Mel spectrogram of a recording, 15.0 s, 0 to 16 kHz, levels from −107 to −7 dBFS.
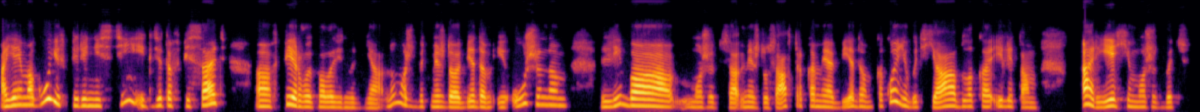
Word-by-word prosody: А 185 - +3
я 235 +4 +4
и - - -2
могу 245 - +2
их 340 - +3
перенести 215 +5 -3 0.2
и - - -3
где-то 220 +3 -2
вписать, 240 +8 +2 0.3
а, 195 0 +3
в - - -22
первую 190 -10 +3
половину 170 -2 -2
дня? 145 -1 -7
Ну, 245 +9 -7
может 255 - -5
быть, 185 0 -10
между 180 -2 0
обедом 170 +1 0
и 165 0 -8
ужином, 240 -3 -4 0.4
либо, 210 -1 +6
может 170 -1 -9
за 155 -1 +1
между 160 -2 -7
завтраком 195 +3 -2
и 180 - -1
обедом. 175 +2 -4
Какое-нибудь 200 - -3
яблоко 190 +2 +2
или, 190 +1 -3
там, 160 -3 -6 0.6
орехи 210 -3 +4
может 175 -2 -7
быть. 165 0 -9
190 Hz, 140 wpm, -22 LUFS, 170-220 Hz, 0.6 s, либо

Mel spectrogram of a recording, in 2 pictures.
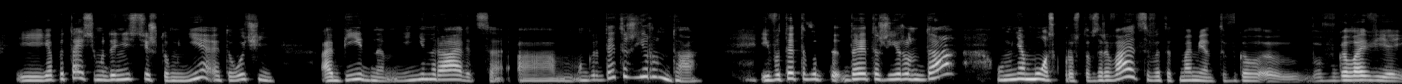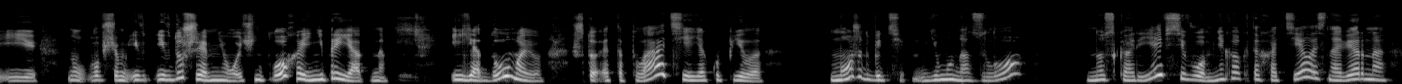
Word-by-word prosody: и 175 - -6
я 180 +3 +1
пытаюсь 250 +3 -2
ему 210 - -1
донести, 235 +3 +1
что 175 - -4
мне 210 - 0
это 190 -3 -5
очень 215 -5 -2 0.4
обидно, 185 +1 +1
мне 180 +3 -8
не 225 +4 +1
нравится. 220 -6 +1
А 90 0 -6
он 85 -2 -9
говорит: 205 0 -8
"Да 295 - 0
это 335 +3 -3
ж 325 - -7
ерунда". 250 - -1 0.6
И 195 - +2
вот 225 +4 -1
это 265 -2 +5
вот 235 -2 -1 0.2
"да 235 +3 +3
это 250 -1 +5
же 220 +1 -2
ерунда", 240 +2 +4 0.6
у 205 - -2
меня 230 +4 +6
мозг 240 -5 +6
просто 170 0 -6
взрывается 200 - +3
в - - -6
этот 175 -1 -6
момент 185 -5 -1
в 160 +1 -13
голо 170 -1 -1
э, 140 -3 -3
в 160 +9 -12
голове 195 -3 +5
и, 165 0 -5 0.3
ну, 200 -2 -4
в 195 - -8
общем, 195 -1 -1
ив 205 +2 -3
и 225 - +1
в - - -1
душе 230 -6 +3
мне 195 +1 +2
очень 190 +6 -3
плохо 415 - +4
и 220 - +4
неприятно. 190 - +1 0.6
И 215 - 0
я 205 -3 +3
думаю, 185 - +2 0.3
что - - -3
это 180 0 -6
платье 345 - +1
я 190 0 -1
купила, 185 -7 -4 0.7
может 245 - +1
быть, 200 0 -5
ему 215 +3 0
назло, 180 - -4 0.8
но, 195 +3 -2
скорее 200 - -1
всего, 235 - -2
мне 190 +8 -3
как-то 245 -4 -6
хотелось, 245 - -3
наверно, 215 +1 -1
200 Hz, 155 wpm, -22 LUFS, 180-235 Hz, 0.8 s, меня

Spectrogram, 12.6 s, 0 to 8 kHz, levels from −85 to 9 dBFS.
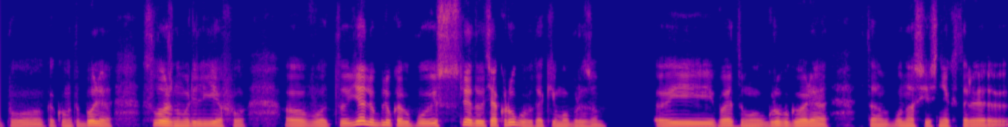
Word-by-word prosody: по 100 -1 -5
какому-то 110 0 -8
более 115 -3 +3 0.4
сложному 125 -4 +3
рельефу. 120 -3 -1 0.5
Э, - - -7
вот, 115 -3 -1
я 155 +11 +5
люблю 155 -4 +1
как 125 -5 +2
бы 130 +2 0
исследовать 135 -1 +2
округу 140 -6 +2
таким 110 0 -4
образом. 100 -1 -6 0.6
Э, 110 +1 0
и 115 -2 +2
поэтому, 110 -1 -2
грубо 115 +1 0
говоря, 115 -1 +2 0.5
там 105 -1 -4
у 115 - -3
нас 115 -1 -2
есть 105 -2 -5
некоторые, 110 +2 -2
115 Hz, 120 wpm, -25 LUFS, 110-125 Hz, 0.6 s, я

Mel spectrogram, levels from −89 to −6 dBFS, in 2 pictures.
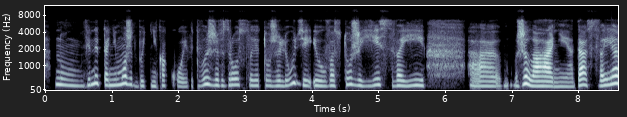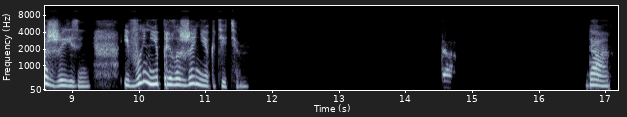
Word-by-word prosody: ну, 220 -6 -4
вины-то 235 +3 -1
не 220 +1 -3
может 250 -3 +1
быть 195 +1 -10
никакой. 185 -2 -7
Ведь - - -16
вы 250 +6 -1
же 225 -3 0
взрослые 215 0 -4
тоже 200 -1 -4
люди, 235 +5 -3
и 205 0 -3
у 200 -1 -2
вас 205 +1 -4
тоже 250 -4 0
есть 210 +5 -3
свои, 210 +2 -1 0.7
а, 190 -1 0
м, - - -11 0.2
желания, 190 -7 +6
да, 235 +2 +8
своя 230 +8 +3
жизнь, 195 -5 +1 0.5
и 225 -3 -1
вы 275 - 0
не 275 -6 +4
приложение 250 -3 +1
к - - -12
детям. 180 0 -9 2.9
Да. 320 -1 -6 2.0
Да. 215 -4 -1
210 Hz, 110 wpm, -23 LUFS, 195-245 Hz, 2.9 s, да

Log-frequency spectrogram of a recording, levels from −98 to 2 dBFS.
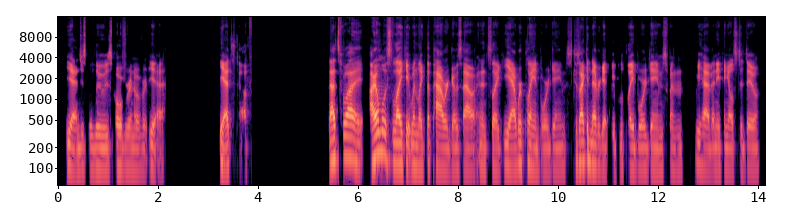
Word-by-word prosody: Yeah, - - +3
and 95 +2 -6
just 100 0 -8
to 100 - -9
lose 100 -1 -3
over 100 -1 -2
and 100 -1 -6
over, 95 0 -8
yeah. - - -4 1.1
Yeah, - - +6
it's - - -7 0.2
tough. - - -11 1.6
That's 135 +2 +5
why 145 -5 +4 0.2
I - - +10
almost 165 -7 +1
like 115 -1 +5
it - - +2
when 110 -1 -4
like, 100 -2 -2
the - - -1
power 100 -1 +4
goes 100 +1 -6
out, 95 -1 +1
and 110 - -10
it's 100 0 -9
like, 100 -1 -2
yeah, 105 -3 +3
we're 115 +3 -2
playing 110 -4 -2
board 100 -1 -10
games, 100 0 -11
'cause 115 - -10
I 125 0 +6
could 135 - -2
never 110 -2 +2
get - - -1
people 105 +1 -13
to - - -36
play 100 - +3
board 100 0 -6
games 95 0 -4
when 100 -1 -11 0.3
we 115 - -4
have 100 -2 0
anything 100 0 -4
else 95 0 -4
to 105 - -13
do. 100 0 -3
100 Hz, 210 wpm, -24 LUFS, 100-110 Hz, 1.6 s, I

